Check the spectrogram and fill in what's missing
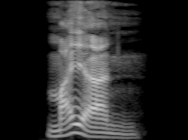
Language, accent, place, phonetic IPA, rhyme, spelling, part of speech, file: German, Germany, Berlin, [ˈmaɪ̯ɐn], -aɪ̯ɐn, Meiern, noun, De-Meiern.ogg
- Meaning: dative plural of Meier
